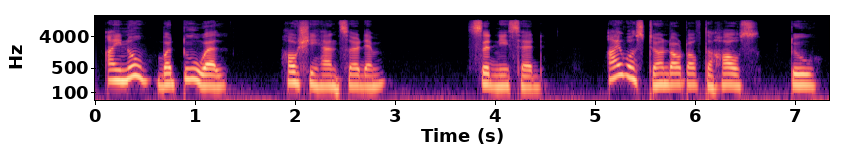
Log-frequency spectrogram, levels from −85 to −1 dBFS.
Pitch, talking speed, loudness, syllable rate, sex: 185 Hz, 155 wpm, -17 LUFS, 5.0 syllables/s, male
